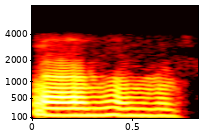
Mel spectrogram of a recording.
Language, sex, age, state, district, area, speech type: Punjabi, male, 30-45, Punjab, Ludhiana, rural, conversation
